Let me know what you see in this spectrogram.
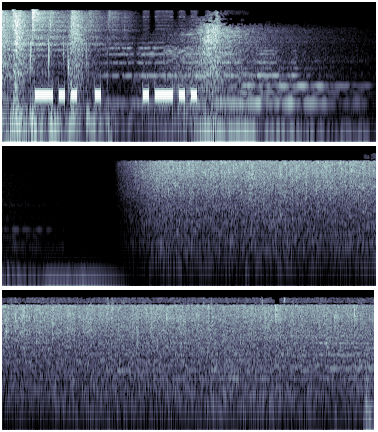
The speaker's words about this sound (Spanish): Estamos en el techo del edificio Bradbury, en un Los Ángeles sumido en una lluvia eterna y ácida.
